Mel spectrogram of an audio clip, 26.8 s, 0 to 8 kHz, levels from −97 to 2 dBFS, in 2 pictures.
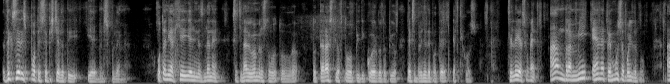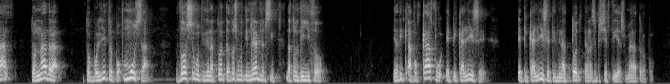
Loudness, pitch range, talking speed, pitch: -23 LUFS, 110-160 Hz, 155 wpm, 135 Hz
